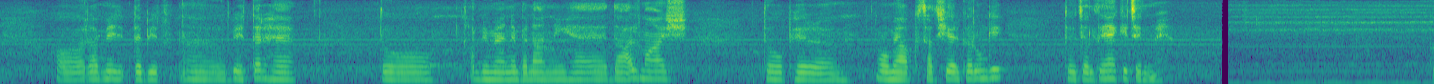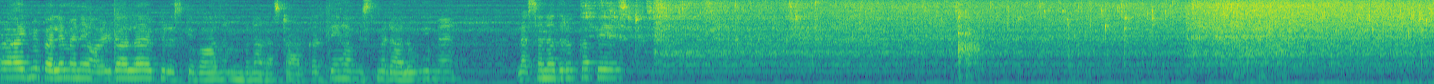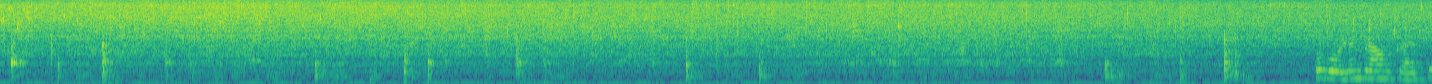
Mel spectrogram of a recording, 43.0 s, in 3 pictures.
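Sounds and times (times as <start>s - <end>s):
paste sizzling in hot oil: 20.7s - 43.0s
wooden spatula knocking on pan: 29.7s - 30.0s, 40.9s - 41.2s.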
